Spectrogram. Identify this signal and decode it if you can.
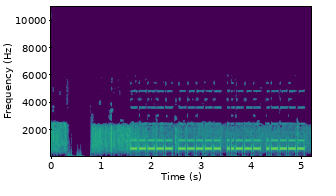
Morse code, heard as a keyed tone, about 27 wpm, 600 Hz, with radio noise. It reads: 0021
